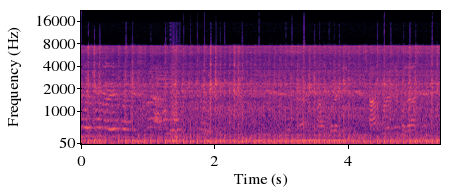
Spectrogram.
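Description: A new Royal Enfield Hunter 350 motorcycle runs at idle, its engine thumping steadily and close by with a mechanical clatter, while people talk over it the entire time.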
